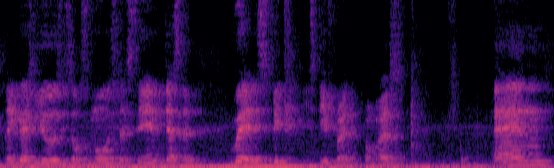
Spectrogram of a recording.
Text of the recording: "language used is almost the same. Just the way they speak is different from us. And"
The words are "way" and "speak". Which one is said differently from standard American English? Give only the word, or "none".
none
